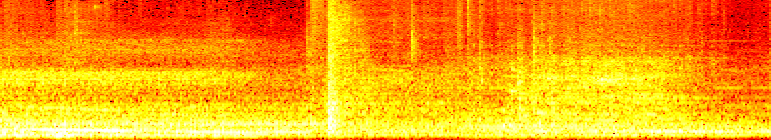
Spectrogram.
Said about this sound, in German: Denn ich fahre mit einem Oberleitungsbus und davon gibt es in Deutschland nur ganz wenige, in Russland dagegen sehr viele.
